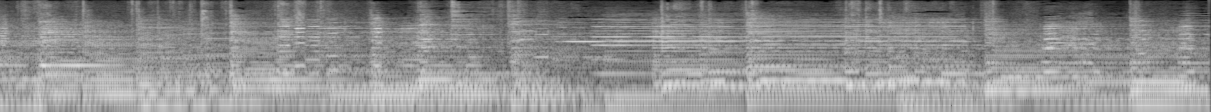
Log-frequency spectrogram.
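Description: Bandoneón, guitar and piano trio playing a tango. The bandoneón holds long chords over sustained low notes, with quick struck and plucked notes on top.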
